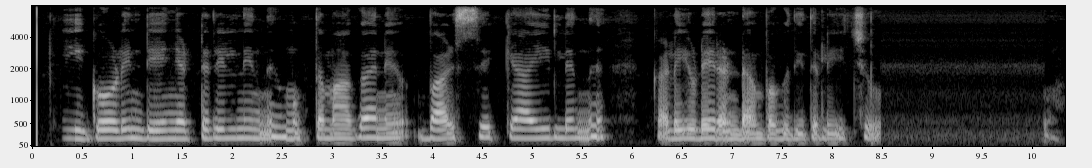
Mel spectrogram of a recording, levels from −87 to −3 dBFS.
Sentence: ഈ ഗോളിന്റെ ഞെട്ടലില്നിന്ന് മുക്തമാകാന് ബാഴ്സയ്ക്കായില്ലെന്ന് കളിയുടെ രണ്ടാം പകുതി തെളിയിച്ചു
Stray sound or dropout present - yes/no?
no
